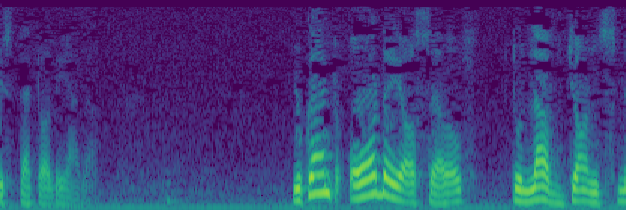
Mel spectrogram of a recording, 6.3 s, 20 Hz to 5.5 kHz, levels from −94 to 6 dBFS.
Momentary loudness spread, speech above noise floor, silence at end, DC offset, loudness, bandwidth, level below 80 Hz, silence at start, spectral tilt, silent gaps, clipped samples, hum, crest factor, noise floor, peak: 16 LU; 28 dB; 0 s; under 0.1%; -20 LUFS; 5 kHz; -48 dBFS; 0 s; -12.5 dB/octave; none; under 0.1%; none; 18 dB; -48 dBFS; -4 dBFS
